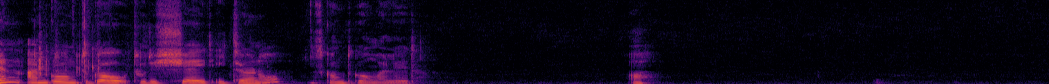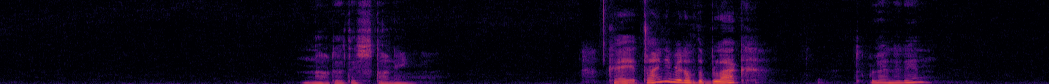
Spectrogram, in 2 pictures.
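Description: A woman talks calmly and close to a microphone, in short bursts with pauses.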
